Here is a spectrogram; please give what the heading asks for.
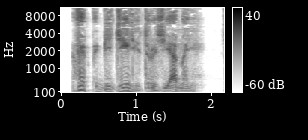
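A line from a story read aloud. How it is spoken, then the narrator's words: Trembling voice. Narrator (Russian): сказал он дрожащим голосом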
